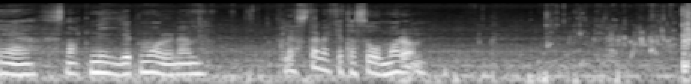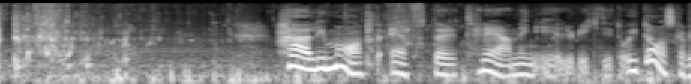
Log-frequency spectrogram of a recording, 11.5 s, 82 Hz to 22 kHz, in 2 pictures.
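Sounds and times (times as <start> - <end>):
speech: 0.0 - 1.8, 2.4 - 3.7, 8.2 - 11.5
small sailboat motor puttering: 0.0 - 10.2
water lapping and splashing: 4.0 - 10.0.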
